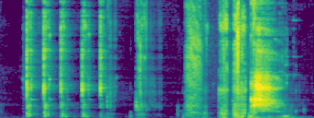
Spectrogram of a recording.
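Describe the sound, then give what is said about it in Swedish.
A person slurps hot tea loudly without a spoon: a few short, wet sips in quick succession, then a long, loud, gurgling slurp with an airy whistle, with no talking. “Är inte så gamlingar, slurpar inte de alltid på sitt kaffe? Att det är den här... Ja, det gör jag på mitt te nu också.”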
